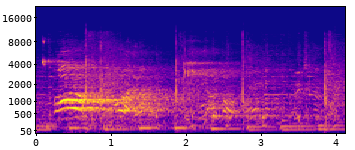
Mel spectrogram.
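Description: Background music with a steady low beat, a loud voice exclaiming just after the start, and a few sharp knocks of a basketball bouncing on a hardwood gym floor.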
